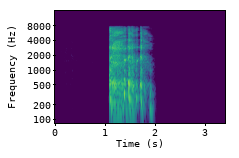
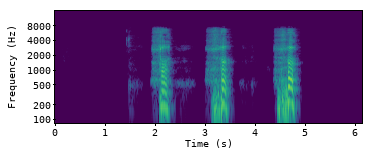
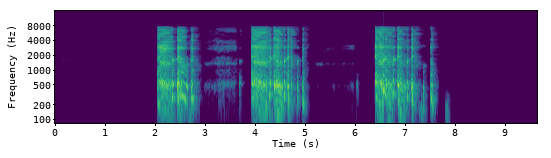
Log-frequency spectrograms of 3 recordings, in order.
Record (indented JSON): {
  "cough_length": "3.4 s",
  "cough_amplitude": 26020,
  "cough_signal_mean_std_ratio": 0.33,
  "exhalation_length": "6.1 s",
  "exhalation_amplitude": 26444,
  "exhalation_signal_mean_std_ratio": 0.24,
  "three_cough_length": "9.6 s",
  "three_cough_amplitude": 32767,
  "three_cough_signal_mean_std_ratio": 0.36,
  "survey_phase": "beta (2021-08-13 to 2022-03-07)",
  "age": "45-64",
  "gender": "Female",
  "wearing_mask": "No",
  "symptom_cough_any": true,
  "symptom_runny_or_blocked_nose": true,
  "symptom_sore_throat": true,
  "symptom_fatigue": true,
  "symptom_fever_high_temperature": true,
  "symptom_onset": "3 days",
  "smoker_status": "Never smoked",
  "respiratory_condition_asthma": false,
  "respiratory_condition_other": false,
  "recruitment_source": "Test and Trace",
  "submission_delay": "1 day",
  "covid_test_result": "Positive",
  "covid_test_method": "RT-qPCR",
  "covid_ct_value": 12.9,
  "covid_ct_gene": "ORF1ab gene",
  "covid_ct_mean": 13.5,
  "covid_viral_load": "37000000 copies/ml",
  "covid_viral_load_category": "High viral load (>1M copies/ml)"
}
